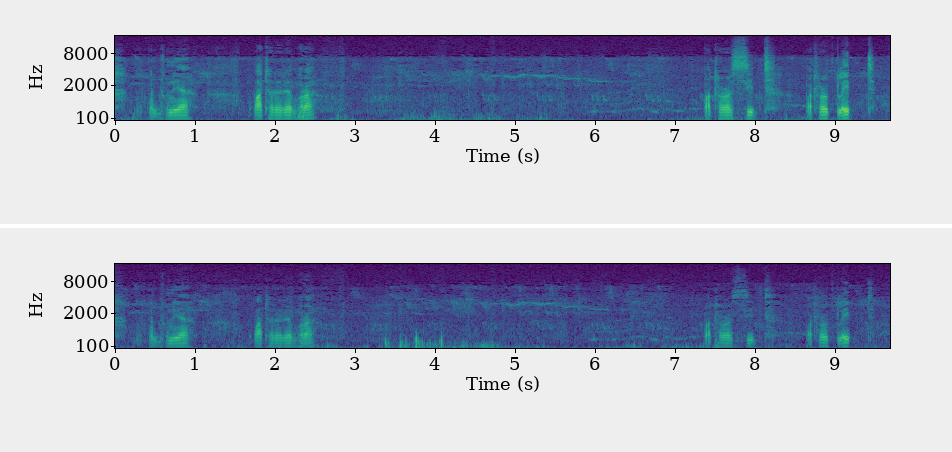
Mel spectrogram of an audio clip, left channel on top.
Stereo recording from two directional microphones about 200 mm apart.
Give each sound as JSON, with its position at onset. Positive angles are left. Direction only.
{"t": 0.4, "sound": "a sound", "side_deg": 15}
{"t": 1.7, "sound": "speech", "side_deg": 30}
{"t": 7.3, "sound": "speech", "side_deg": 25}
